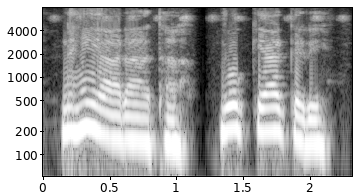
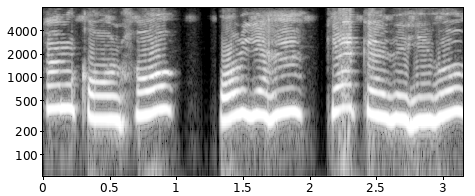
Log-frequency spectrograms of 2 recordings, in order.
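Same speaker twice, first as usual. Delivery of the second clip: put-on high-pitched girl character; questioning Chanchal; 10 semitones higher than usual. Trapped girl asks the fairy who she is, high questioning voice. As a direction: ask in a raised storybook voice. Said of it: "फिर चंचल ने पूछा".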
